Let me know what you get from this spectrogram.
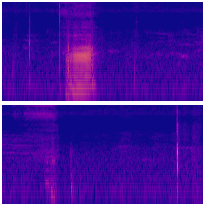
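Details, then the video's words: Sleeping Shih Tzu puppy named San snoring: one loud, rasping, harmonic-rich snort of about half a second, then a fainter breath near the end, with quiet room hush and a few sharp clicks between. "코골이 강아지 풀버전"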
